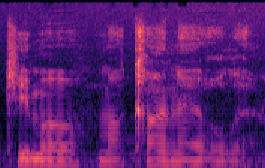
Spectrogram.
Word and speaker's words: Kimo Makane'ole: Pronounce it for us. So it's Kimo Makane'ole. Makane'ole.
